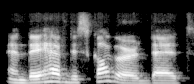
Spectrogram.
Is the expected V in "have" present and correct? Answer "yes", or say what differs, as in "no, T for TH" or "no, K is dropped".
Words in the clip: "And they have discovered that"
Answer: yes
